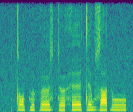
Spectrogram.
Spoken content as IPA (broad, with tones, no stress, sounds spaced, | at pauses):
t ɔ˧ tʷ œ˧ k œː˧ z t œ˨ h ɛː˧ t ɛ˧ w z a˨˦ ɗ o˧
